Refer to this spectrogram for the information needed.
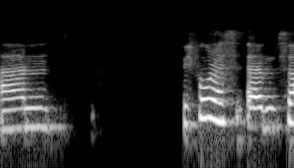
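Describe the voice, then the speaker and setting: A woman speaks with a British accent. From India, moved to UK at seven. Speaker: high sheriff, keynote speaker. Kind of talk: keynote speech. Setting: conference hall with audience.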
